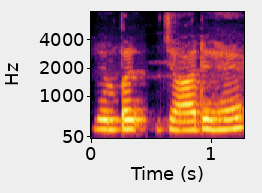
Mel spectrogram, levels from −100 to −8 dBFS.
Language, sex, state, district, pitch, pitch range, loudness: Rajasthani, female, Rajasthan, Churu, 225 Hz, 220-225 Hz, -15 LUFS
